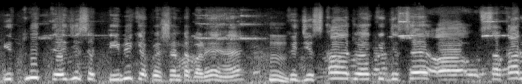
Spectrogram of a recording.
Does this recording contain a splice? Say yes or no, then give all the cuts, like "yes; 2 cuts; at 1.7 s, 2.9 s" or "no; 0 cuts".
no; 0 cuts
